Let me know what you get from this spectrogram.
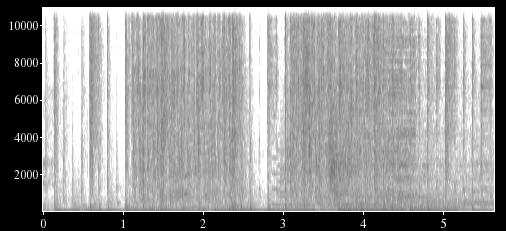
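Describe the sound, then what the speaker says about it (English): Overdriven pistols fire in the video game Kill Knight, a dense rapid rattle of shots and mechanical clatter that runs continuously, fairly quiet and layered with impacts. "Overdrive the pistols with the active trigger."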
